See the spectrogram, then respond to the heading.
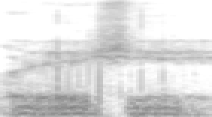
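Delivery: whispered, gravelly, dark and moody growl. Mocking how people do a Batman voice, Batman growl voice. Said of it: "Sounds like a growl".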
